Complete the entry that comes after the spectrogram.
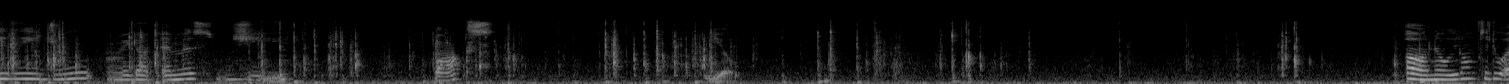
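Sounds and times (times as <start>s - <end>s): computer keyboard keystrokes: 0.0s - 10.1s, 11.2s - 13.2s.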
